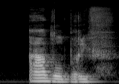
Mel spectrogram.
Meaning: patent of nobility
- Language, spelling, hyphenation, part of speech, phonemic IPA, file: Dutch, adelbrief, adel‧brief, noun, /ˈaː.dəlˌbrif/, Nl-adelbrief.ogg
